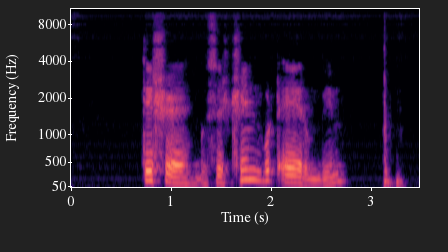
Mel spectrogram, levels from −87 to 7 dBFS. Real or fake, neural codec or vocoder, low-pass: real; none; 9.9 kHz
